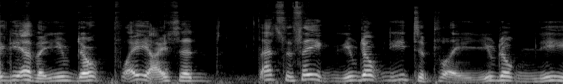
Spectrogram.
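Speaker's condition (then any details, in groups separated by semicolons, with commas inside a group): Cerebral palsy; cerebral palsy, wheelchair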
